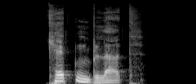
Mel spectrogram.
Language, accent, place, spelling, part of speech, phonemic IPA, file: German, Germany, Berlin, Kettenblatt, noun, /ˈkɛtn̩ˌblat/, De-Kettenblatt.ogg
- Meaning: chainring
